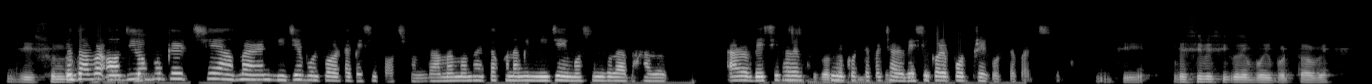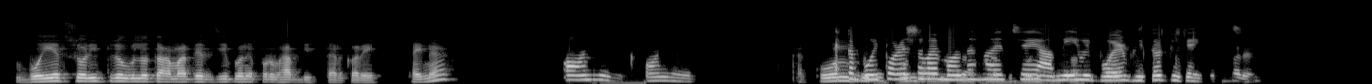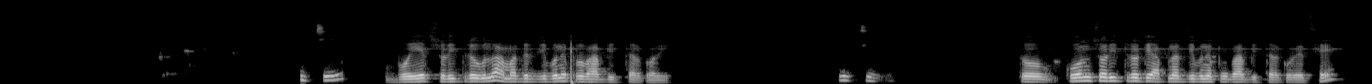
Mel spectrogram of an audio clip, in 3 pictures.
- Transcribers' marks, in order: mechanical hum; static; other background noise; in English: "পোর্ট্রে"; alarm
- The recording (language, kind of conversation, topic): Bengali, unstructured, আপনি কোন ধরনের বই পড়তে সবচেয়ে বেশি পছন্দ করেন?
